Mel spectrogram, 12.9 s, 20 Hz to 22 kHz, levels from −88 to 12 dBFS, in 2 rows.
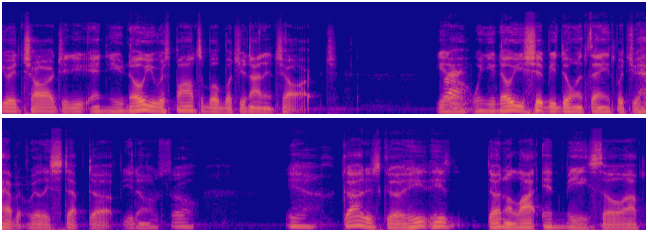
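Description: No technical faults can be heard anywhere in this speech recording. Nothing interrupts or alters the sound at any point, so there is no event to place in time.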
